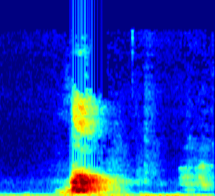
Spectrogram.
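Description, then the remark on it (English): A single sharp dog bark, a sound effect from the film Cold Mountain, rings out at moderate loudness against a quiet background, followed by a faint trailing sound; no one speaks. “The dog is an effect of the movie, by the way.”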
